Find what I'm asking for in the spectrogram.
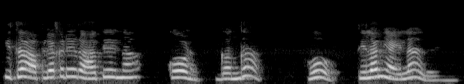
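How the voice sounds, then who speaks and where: A woman's voice: high voice, expressive, moderate pace. A woman reading as a polite, humble husband. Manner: polite and earnest. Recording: dull lo-fi recording.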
